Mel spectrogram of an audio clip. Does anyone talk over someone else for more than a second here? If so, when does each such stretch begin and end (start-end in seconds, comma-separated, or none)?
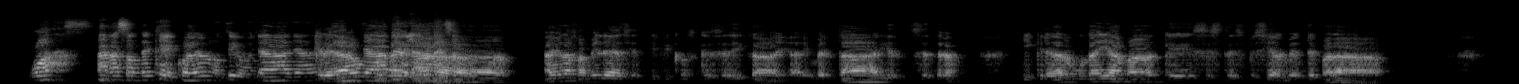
3.1-4.7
